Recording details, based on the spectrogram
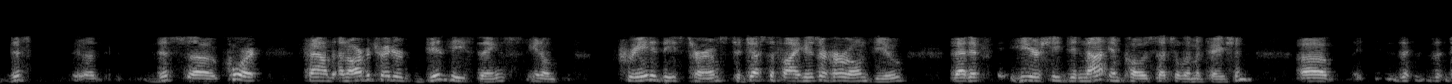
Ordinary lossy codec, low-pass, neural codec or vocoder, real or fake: AAC, 16 kbps; 7.2 kHz; none; real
